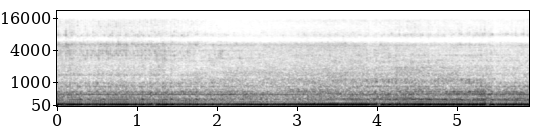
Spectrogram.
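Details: Ferrari F355 engine after the front-of-engine noise heard from tens of seconds after start has stopped: smooth, even low drone holding steady with no knocks or surging; idle settled and stable.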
